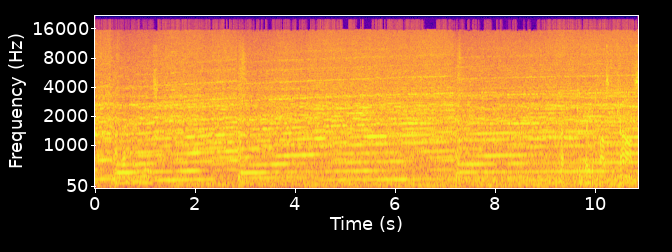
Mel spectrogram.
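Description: Race car engines in Gran Turismo 7 at Daytona during an IMSA league race, several cars droning and revving loudly with rising pitch sweeps as they pass and upshift, a steady roar throughout with commentary voices underneath.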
